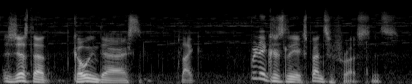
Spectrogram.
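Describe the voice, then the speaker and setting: A man in his thirties, streaming live and chatting casually with viewers in a relaxed, rambling way. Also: mid-range voice, brisk, slight background noise.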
